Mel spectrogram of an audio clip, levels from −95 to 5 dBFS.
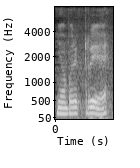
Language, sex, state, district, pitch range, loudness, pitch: Hindi, male, Uttar Pradesh, Shamli, 155-165 Hz, -14 LUFS, 160 Hz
